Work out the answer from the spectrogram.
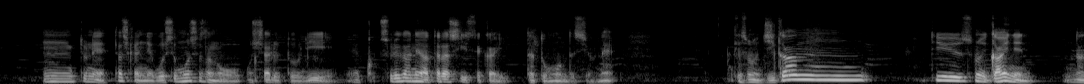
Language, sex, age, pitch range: Japanese, male, 50-69, 120-175 Hz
